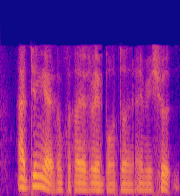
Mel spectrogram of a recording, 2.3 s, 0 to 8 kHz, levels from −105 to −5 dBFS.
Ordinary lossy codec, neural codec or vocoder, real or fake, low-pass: AAC, 16 kbps; codec, 16 kHz in and 24 kHz out, 0.6 kbps, FocalCodec, streaming, 4096 codes; fake; 7.2 kHz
